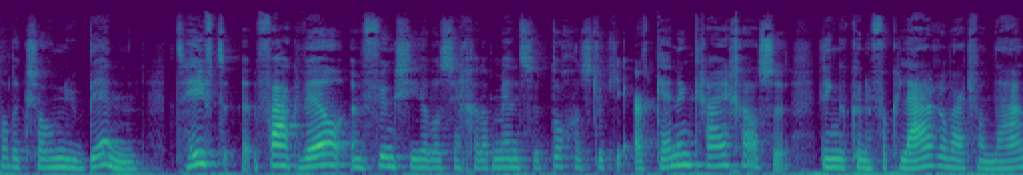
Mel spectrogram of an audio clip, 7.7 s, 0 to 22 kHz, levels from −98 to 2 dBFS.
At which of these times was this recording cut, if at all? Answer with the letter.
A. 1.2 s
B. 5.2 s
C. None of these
A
